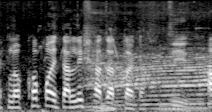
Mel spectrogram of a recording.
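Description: A cow mooing: one long, steady moo of about a second that begins about halfway through.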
